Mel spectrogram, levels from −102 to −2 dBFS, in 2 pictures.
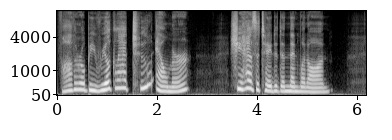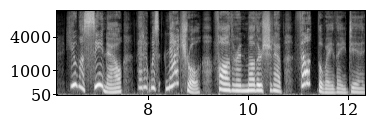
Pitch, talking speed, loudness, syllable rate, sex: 235 Hz, 145 wpm, -18 LUFS, 4.1 syllables/s, female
